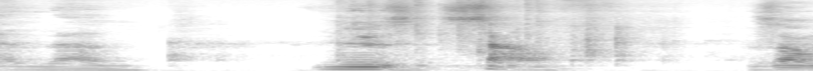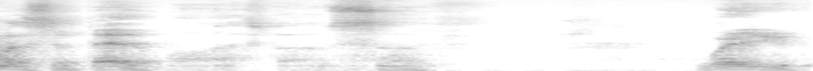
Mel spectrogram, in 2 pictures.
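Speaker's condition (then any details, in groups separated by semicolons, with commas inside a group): Brain injury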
